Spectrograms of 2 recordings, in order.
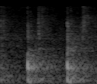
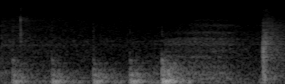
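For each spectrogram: First: non-resonant diffusor panel. Second: table tapped as a reference, little resonance.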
